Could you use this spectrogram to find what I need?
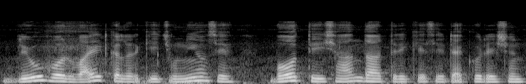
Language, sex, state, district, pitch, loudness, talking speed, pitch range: Hindi, female, Chandigarh, Chandigarh, 130 Hz, -16 LUFS, 160 wpm, 125-150 Hz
